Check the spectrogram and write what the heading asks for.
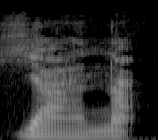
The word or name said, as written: ya na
